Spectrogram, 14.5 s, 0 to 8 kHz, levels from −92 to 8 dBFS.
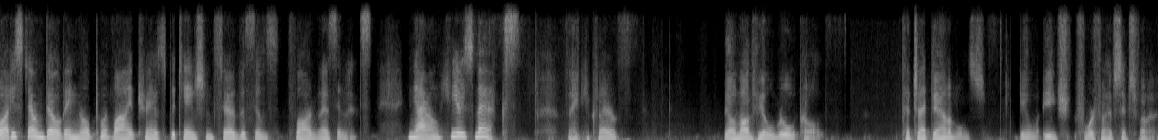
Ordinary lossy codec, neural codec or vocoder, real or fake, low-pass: Opus, 24 kbps; codec, 16 kHz, 0.5 kbps, FreqCodec, larger model; fake; 7.2 kHz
